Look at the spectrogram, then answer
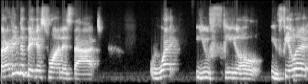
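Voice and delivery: tearful, speaking while crying. Answering a question about the film's biggest takeaway, crying while talking. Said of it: "I'm crying".

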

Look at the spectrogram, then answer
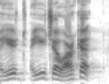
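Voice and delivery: put-on broad Northern Irish accent. Retelling a question one of the Leeds-supporting lads asked, in a broad Northern Irish accent. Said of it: "In a very broad Northern Irish accent".

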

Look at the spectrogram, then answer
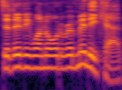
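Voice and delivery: full-throated, very high, very loud yell. Telling an anecdote, act out the person at the door who turns around, imitating someone shouting out. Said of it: "he turns around and shouts out".

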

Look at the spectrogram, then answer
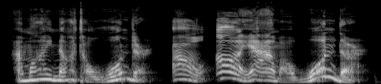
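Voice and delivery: conceited whisper. Top-heavy with conceit, he boasts to her alone, conceited whisper. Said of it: "he whispered to her".

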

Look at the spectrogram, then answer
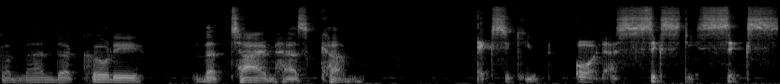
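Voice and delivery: put-on low, slow, raspy, growling dark villain voice.

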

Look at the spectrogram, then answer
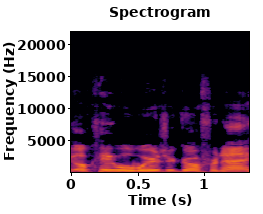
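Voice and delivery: plain

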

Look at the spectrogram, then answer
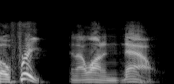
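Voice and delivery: put-on aggressive, demanding tone. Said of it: "Aggressive, [name]".

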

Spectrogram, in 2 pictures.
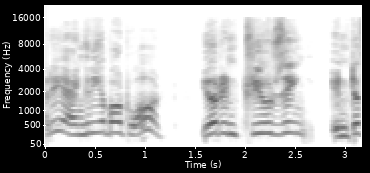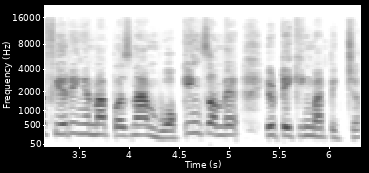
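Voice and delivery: put-on indignant, heated, high-pitched angry voice. Retelling an own reply to someone taking a picture: imitating own angry retort. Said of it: "She only knows how to get angry".

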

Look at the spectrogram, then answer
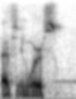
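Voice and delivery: mutter, very soft, under the breath. A player speaks in character so the other players can't hear: very quiet. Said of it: "Very, very quietly".

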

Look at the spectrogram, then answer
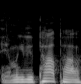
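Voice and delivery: ordinary delivery

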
